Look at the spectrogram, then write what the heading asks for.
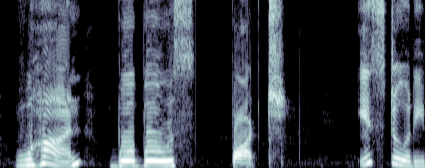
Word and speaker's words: Juan: यहाँ पर वुहान की जो स्पेलिंग है बेटा वो JUAN है ना। तो लेकिन उसे वुहान प्रोनाउंस करेंगे। ओके।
